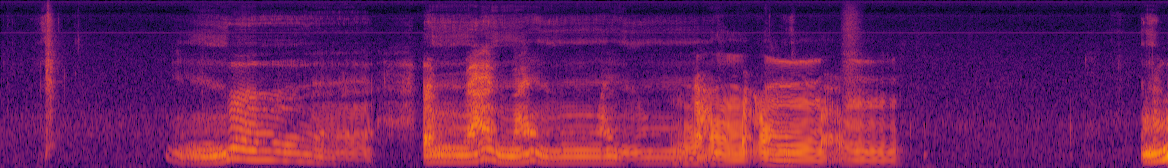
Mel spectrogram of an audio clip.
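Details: Grumpy Miniature Schnauzer in the early morning, displeased at being woken, giving a series of warbling, rising-and-falling moaning grumbles in several connected bursts over about seven seconds, with quiet room sound before and after and a person prompting it to say mama.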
